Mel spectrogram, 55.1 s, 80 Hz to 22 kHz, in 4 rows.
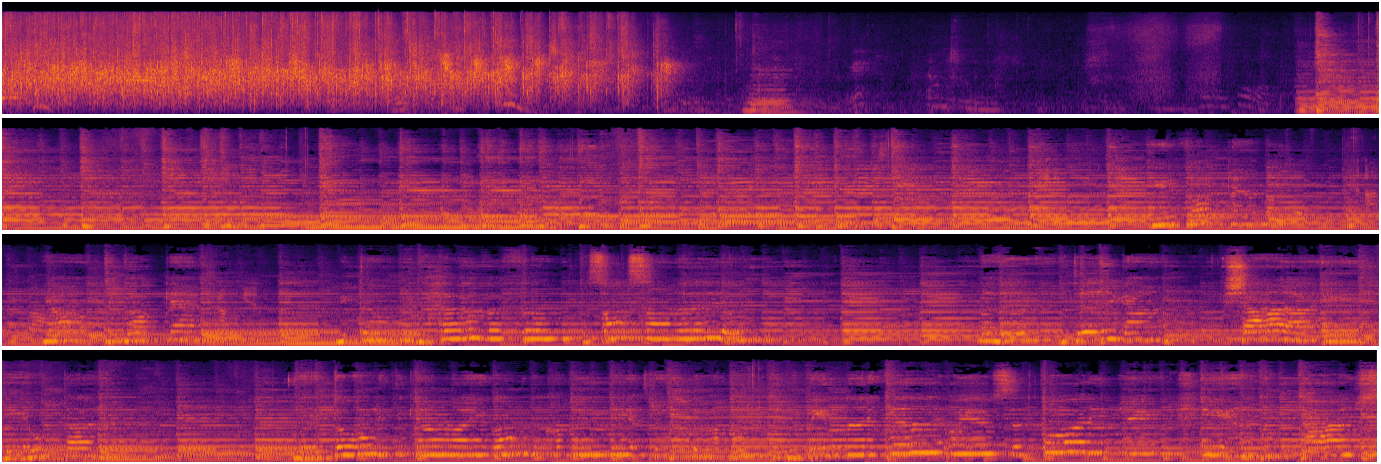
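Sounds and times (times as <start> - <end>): strummed acoustic guitar: 7.4 - 8.2, 12.9 - 55.0
woman singing: 25.0 - 35.6, 37.1 - 42.9, 44.2 - 55.0.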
